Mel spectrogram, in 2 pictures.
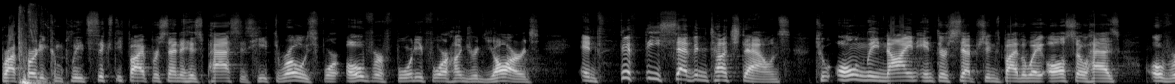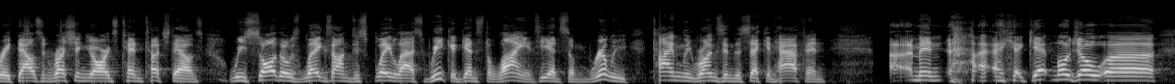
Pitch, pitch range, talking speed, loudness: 160 Hz, 150-185 Hz, 155 wpm, -18 LUFS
